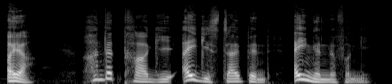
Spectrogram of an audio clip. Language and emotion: Manipuri, surprised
